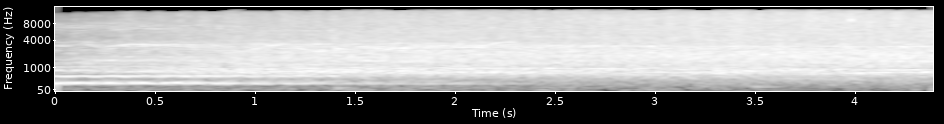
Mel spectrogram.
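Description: A large live audience applauding as the song's final held chord fades out in the first second.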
